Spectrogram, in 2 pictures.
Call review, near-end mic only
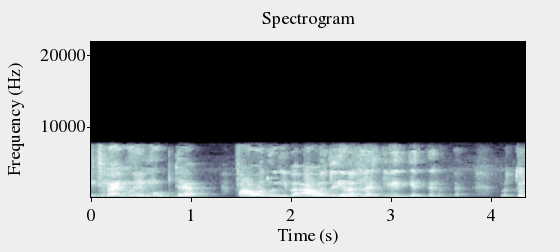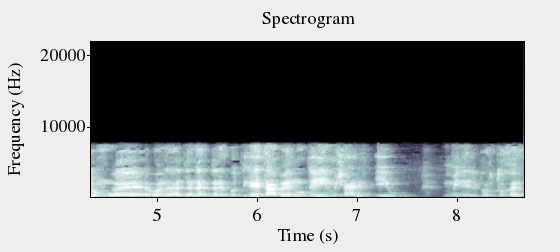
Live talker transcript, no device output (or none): none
